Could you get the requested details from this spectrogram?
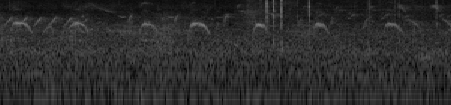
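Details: Greylag goose families with goslings: thin, arched peeping notes repeat about twice a second over a steady background hiss, with a few brief clicks in between.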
